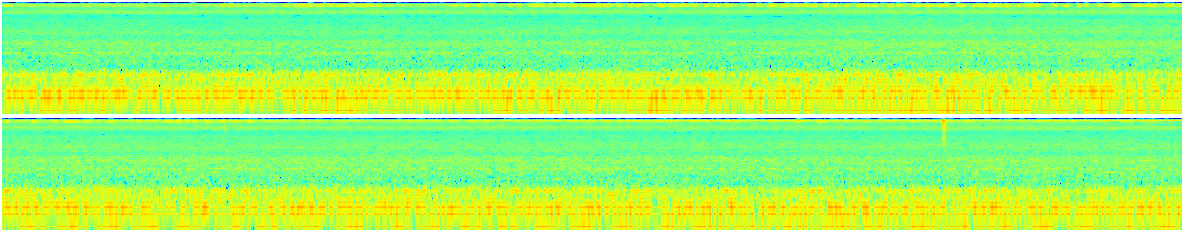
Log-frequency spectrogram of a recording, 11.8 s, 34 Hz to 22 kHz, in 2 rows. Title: VW Polo TSI 1.2 misfire and low RPM engine vibration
